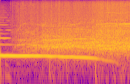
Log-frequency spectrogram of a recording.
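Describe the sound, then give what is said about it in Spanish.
A burst of dense, steady applause fills a few seconds, with a sustained tone sliding slowly downward beneath the clapping. No one speaks. “Su aplauso, su aplauso.”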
